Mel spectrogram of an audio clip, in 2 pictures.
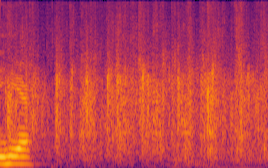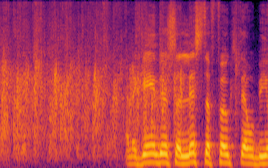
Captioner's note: audience clapping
